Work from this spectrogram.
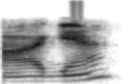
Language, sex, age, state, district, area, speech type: Odia, male, 60+, Odisha, Bhadrak, rural, conversation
